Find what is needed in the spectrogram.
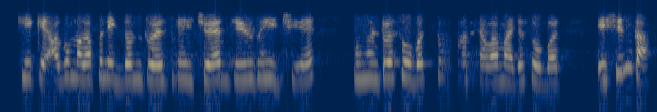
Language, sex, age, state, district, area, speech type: Marathi, female, 18-30, Maharashtra, Ahmednagar, rural, conversation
